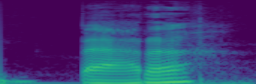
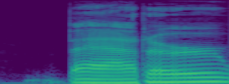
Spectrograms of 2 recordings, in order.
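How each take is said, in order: First: The R sound is dropped. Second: The R sound is pronounced.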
